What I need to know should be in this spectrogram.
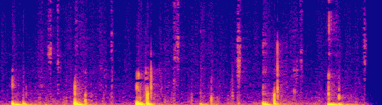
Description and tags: The sound of indoor footsteps
floor, footsteps, wood, steps, ground, feet, foot, walk, hardwood, Indoor, footstep, walking, step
